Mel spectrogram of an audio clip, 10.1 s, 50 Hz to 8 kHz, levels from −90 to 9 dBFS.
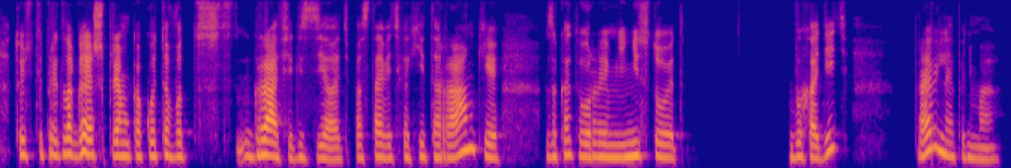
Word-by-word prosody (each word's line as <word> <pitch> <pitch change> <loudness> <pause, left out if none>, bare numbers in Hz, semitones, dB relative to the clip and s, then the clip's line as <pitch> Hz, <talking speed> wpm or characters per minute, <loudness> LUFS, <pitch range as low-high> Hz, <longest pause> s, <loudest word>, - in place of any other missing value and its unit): То - - 0
есть 205 -2 -3
ты 230 - -7
предлагаешь 220 0 +3
прям 200 -1 +2
какой-то 200 +1 -1
вот 190 -1 -4
с - - -5
график 190 -4 +4
сделать, 165 -3 -2
поставить 175 0 -2
какие-то 180 0 -4
рамки, 180 - +2 0.4
за 185 -1 -3
которые 190 -2 -1
мне 180 0 0
не 195 +2 +4
стоит 185 -4 -3 1.1
Выходить, 195 - -1 0.6
правильно 270 -4 +2
я 195 - -4
понимаю? 160 -3 -7
190 Hz, 130 wpm, -21 LUFS, 175-210 Hz, 1.1 s, график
